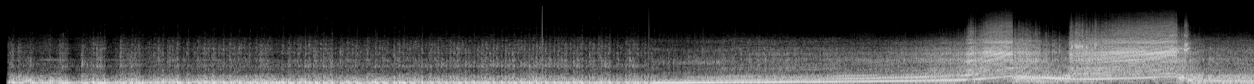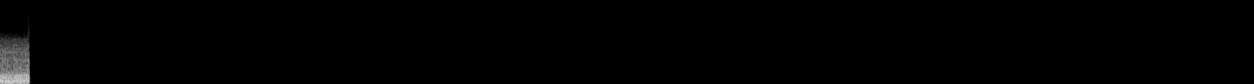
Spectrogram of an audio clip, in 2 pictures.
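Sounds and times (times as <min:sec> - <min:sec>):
car engine idling: 0:00.1 - 0:07.2
car engine accelerating hard: 0:00.1 - 0:12.8.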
